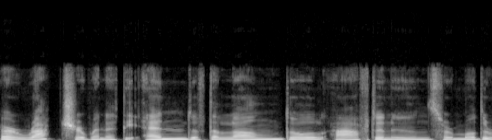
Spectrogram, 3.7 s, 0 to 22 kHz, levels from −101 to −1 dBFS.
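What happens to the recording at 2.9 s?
Nothing goes wrong at 2.9 s; the speech runs on intact through that moment with no dropout, click or distortion.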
